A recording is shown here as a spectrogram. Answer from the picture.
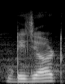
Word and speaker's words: desert: लेकिन जब इस शब्द का प्रयोग हम लोग वर्ब के रूप में करते हैं तब इसी शब्द का उच्चारण हो जाता है डिजर्ट।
